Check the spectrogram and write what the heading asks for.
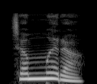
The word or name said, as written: ಛೀಮಾರಿ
